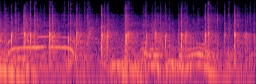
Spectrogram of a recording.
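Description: Comedy show crowd in Yakima applauding and cheering at a steady roar, with a host talking loudly over the clapping.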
